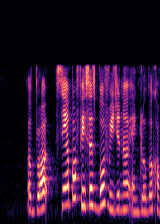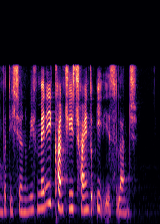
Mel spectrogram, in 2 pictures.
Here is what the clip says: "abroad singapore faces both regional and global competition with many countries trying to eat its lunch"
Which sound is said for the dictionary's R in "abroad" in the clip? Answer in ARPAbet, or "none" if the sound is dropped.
R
